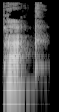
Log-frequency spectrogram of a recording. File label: "pack", us english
